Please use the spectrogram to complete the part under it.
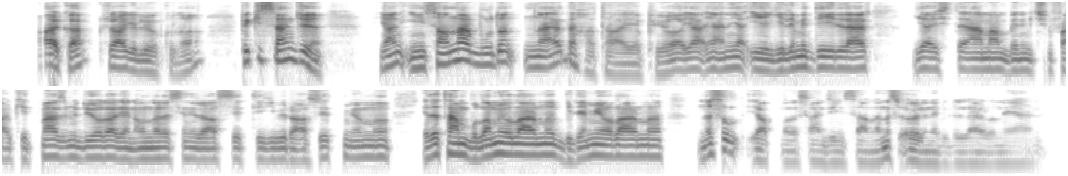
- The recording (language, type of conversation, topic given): Turkish, podcast, Çok amaçlı bir alanı en verimli ve düzenli şekilde nasıl düzenlersin?
- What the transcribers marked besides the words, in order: none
